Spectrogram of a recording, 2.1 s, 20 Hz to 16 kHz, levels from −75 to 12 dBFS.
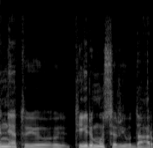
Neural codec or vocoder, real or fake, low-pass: vocoder, 44.1 kHz, 128 mel bands, Pupu-Vocoder; fake; 14.4 kHz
